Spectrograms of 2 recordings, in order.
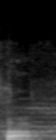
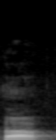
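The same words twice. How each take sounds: First: The consonant is a plain hissing s sound. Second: The consonant is soft, made with the tongue tip. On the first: The speaker calls it wrong. "তাহলে সিন অক্ষর উচ্চারণ এটা সা" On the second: The speaker calls it right. "সা অক্ষরে জিহ্বার আগা থেকে নরম করে পড়তে হয়"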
